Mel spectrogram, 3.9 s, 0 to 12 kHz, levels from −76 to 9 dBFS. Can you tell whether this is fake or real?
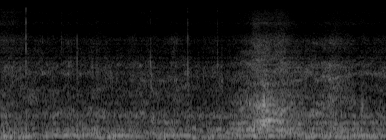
fake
